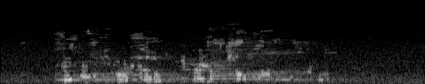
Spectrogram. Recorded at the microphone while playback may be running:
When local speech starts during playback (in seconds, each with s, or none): none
